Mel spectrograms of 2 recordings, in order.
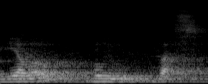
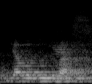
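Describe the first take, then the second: First: The three words are said separately. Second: The three words are run together quickly.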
